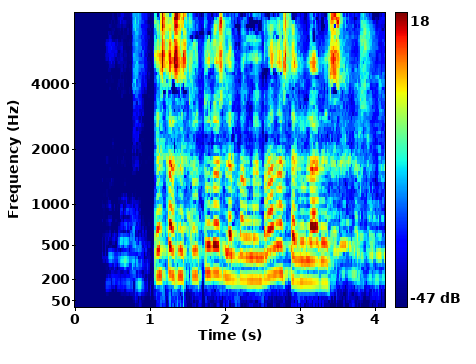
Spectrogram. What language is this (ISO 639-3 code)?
glg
